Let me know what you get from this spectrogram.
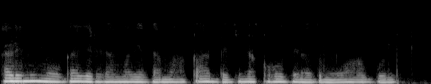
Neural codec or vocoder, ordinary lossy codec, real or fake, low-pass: codec, 16 kHz, 4 kbps, FreqCodec, smaller model; Opus, 24 kbps; fake; 7.2 kHz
